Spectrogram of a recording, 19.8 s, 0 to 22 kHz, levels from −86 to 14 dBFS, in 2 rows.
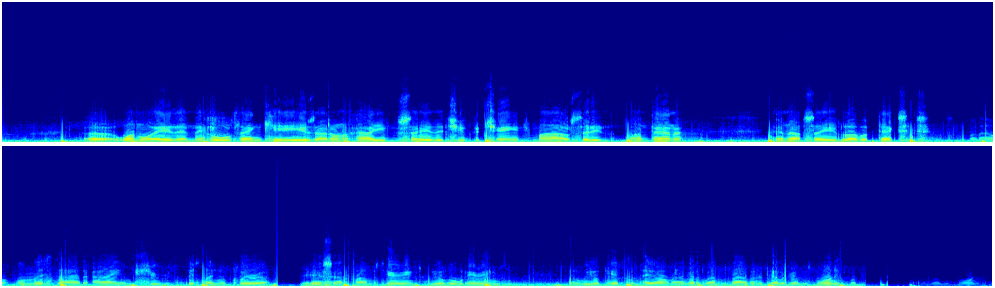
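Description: From 7.29 to 9.06 s the audio carries sample clock jitter: a fine hiss and roughness around 50 dB below the signal that swells on loud, bright passages and disappears in quiet gaps. Steady background noise wouldn't do that. Timing errors of about 0.7 microseconds produce it. A sudden gain jump drops the level by about 17 dB from 12.66 to 12.89 s, then by about 19 dB from 18.54 s to the end. Each change is instantaneous rather than a fade, and the background noise steps down with the sound, likely because a digital gain change was applied without a ramp.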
